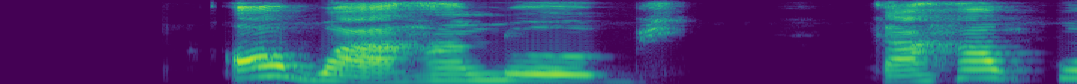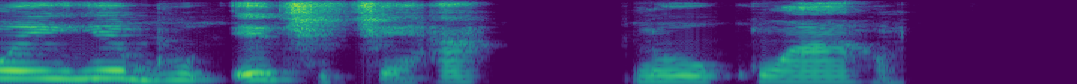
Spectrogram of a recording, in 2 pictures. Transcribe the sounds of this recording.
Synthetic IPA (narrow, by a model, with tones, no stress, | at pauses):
ɔ˦ɡʷa˨a˨ɦa˦no˦bi˨ | ka˨ha˦kʷʊ˦i˦ɦe˦bu˨e˦t͡ʃi˨t͡ʃe˨ɦa˦ | no˦kʷu˦a˦ɦʊ˨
